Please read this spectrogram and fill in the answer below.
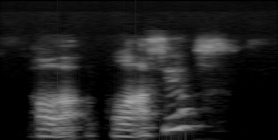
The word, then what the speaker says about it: Palacios: Palacios? – Palacios.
